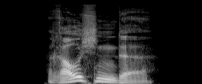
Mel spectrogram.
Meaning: inflection of rauschend: 1. strong/mixed nominative/accusative feminine singular 2. strong nominative/accusative plural 3. weak nominative all-gender singular
- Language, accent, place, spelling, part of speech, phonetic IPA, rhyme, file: German, Germany, Berlin, rauschende, adjective, [ˈʁaʊ̯ʃn̩də], -aʊ̯ʃn̩də, De-rauschende.ogg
